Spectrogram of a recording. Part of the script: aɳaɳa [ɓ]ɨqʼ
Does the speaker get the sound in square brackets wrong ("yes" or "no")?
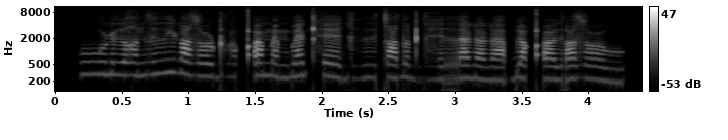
no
